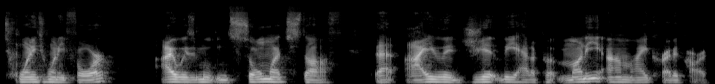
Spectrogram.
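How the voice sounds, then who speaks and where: A man in his thirties hosting a casual interview, who talks in quick bursts and repeats words as he gets worked up. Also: fairly low pitch, vocal fry. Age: 30s. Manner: rapid, stumbling repetitions when excited. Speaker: host.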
